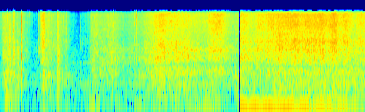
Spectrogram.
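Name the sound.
crushing biscuits for a no-bake cake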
